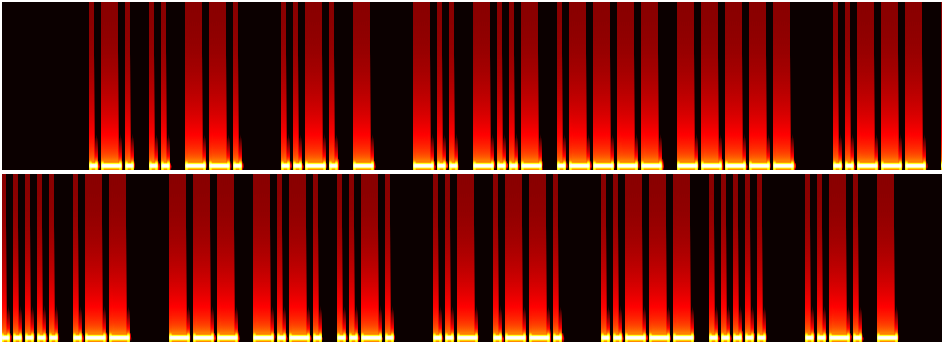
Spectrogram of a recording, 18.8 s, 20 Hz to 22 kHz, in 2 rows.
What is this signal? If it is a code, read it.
Morse code, heard as a keyed tone, about 20 wpm, 700 Hz. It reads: RIG FT DX10 25W OCF UP 25 FT
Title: Practice QSO - Exchange 2 - Info - 20wpm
